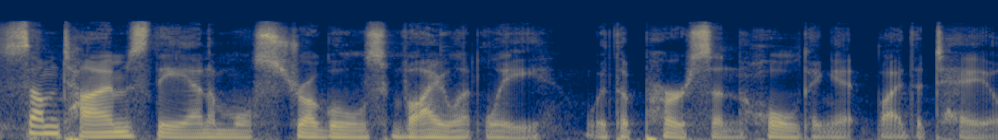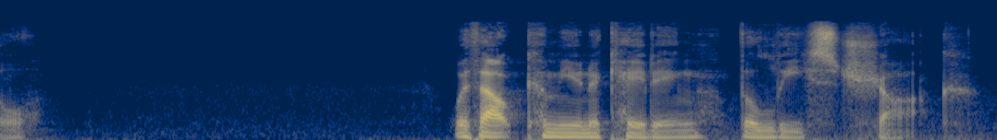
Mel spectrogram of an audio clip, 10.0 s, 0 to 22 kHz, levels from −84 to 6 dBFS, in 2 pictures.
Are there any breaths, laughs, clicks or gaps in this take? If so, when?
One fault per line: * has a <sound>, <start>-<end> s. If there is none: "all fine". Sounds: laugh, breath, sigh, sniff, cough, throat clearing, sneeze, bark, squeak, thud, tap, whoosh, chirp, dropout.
all fine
